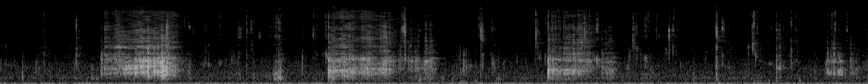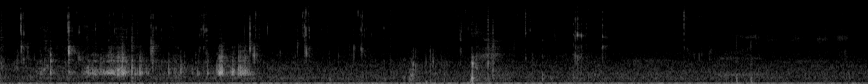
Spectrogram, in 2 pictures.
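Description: A metal spoon clinks and scrapes on a plate.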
